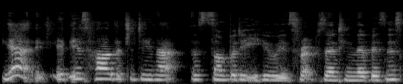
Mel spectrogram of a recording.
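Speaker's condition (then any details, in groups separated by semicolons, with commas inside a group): No condition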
